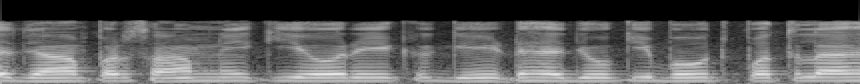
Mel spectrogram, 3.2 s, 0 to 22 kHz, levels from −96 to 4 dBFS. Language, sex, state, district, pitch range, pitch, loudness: Hindi, male, Uttar Pradesh, Shamli, 155-165 Hz, 160 Hz, -16 LUFS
